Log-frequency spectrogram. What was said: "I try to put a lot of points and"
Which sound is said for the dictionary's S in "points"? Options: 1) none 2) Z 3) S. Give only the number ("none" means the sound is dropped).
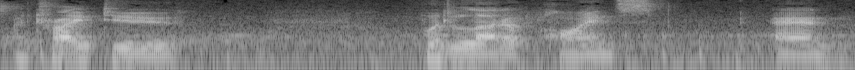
3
